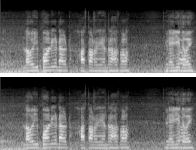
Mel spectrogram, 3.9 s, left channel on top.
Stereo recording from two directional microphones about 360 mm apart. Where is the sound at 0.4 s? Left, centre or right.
Centre.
